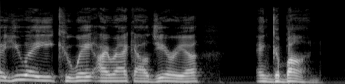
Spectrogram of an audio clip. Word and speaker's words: Gabon: Kuwait, Iraq, Algeria, and Gabon. Or not Gabon. Gabon. I said it right the first time, Gabon.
